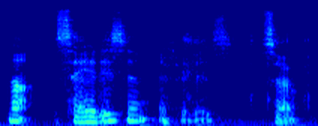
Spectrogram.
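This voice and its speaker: A New York woman, a fountain pen vlogger, chats casually while writing in a notebook, rambling a bit, correcting herself, and murmuring as she writes. Her voice is medium-pitched, creaky and husky, with fairly even intonation and a moderate pace.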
